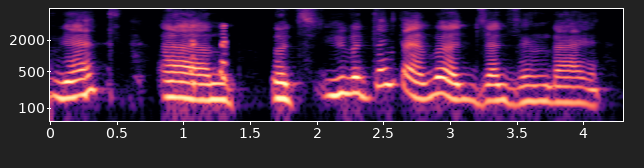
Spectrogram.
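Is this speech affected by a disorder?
Yes: spinal muscular atrophy, severe; needs heavily adapted van for live poker, accessible van GoFundMe started by Veronica Brill.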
